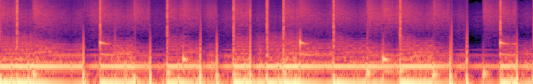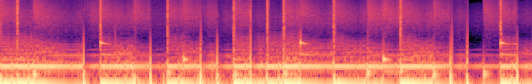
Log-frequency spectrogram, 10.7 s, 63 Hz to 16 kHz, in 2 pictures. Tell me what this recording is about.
lo-fi idm 4
beat distrutti e riassemblati , degradazioni lo-fi - destroyed and reassembled beats, lo-fi degradations
dubstep, minimal, modular, hop, trip, clavia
